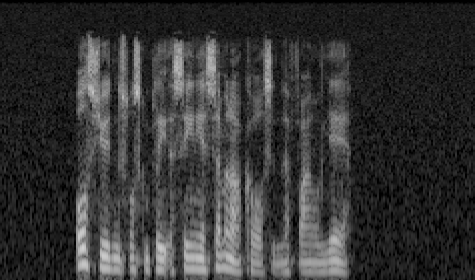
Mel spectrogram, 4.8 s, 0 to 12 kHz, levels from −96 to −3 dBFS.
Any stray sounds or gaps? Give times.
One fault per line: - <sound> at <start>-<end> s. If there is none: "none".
none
